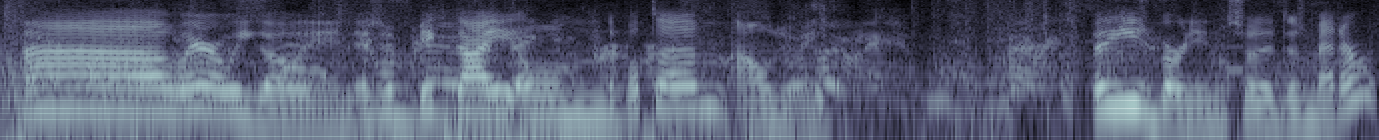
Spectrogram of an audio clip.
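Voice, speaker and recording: The speaker has an animated tone and a moderate pace. Noticeable background noise runs underneath. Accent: strong Dutch. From Netherlands. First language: Dutch. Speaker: streamer. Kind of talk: live gaming stream chat.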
